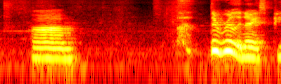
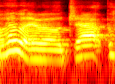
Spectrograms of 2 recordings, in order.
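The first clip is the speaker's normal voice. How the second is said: mock-posh old Hollywood accent, louder; posh transatlantic accent; 6 dB louder than usual. Joking about talking like old film stars, mock-posh accent. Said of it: "it's a very posh sounding accent".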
